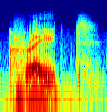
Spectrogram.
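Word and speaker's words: krait: was and what kind of a snake a crate is first the crate you spell it k r AI T they're in India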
